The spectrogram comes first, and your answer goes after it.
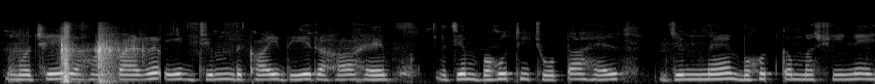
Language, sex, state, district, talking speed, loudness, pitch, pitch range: Hindi, female, Bihar, Bhagalpur, 130 wpm, -22 LUFS, 230 Hz, 225-245 Hz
